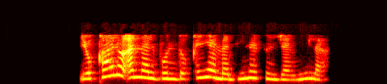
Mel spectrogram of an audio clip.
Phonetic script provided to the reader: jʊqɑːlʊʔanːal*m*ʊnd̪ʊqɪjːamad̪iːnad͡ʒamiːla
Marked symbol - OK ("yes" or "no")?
no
